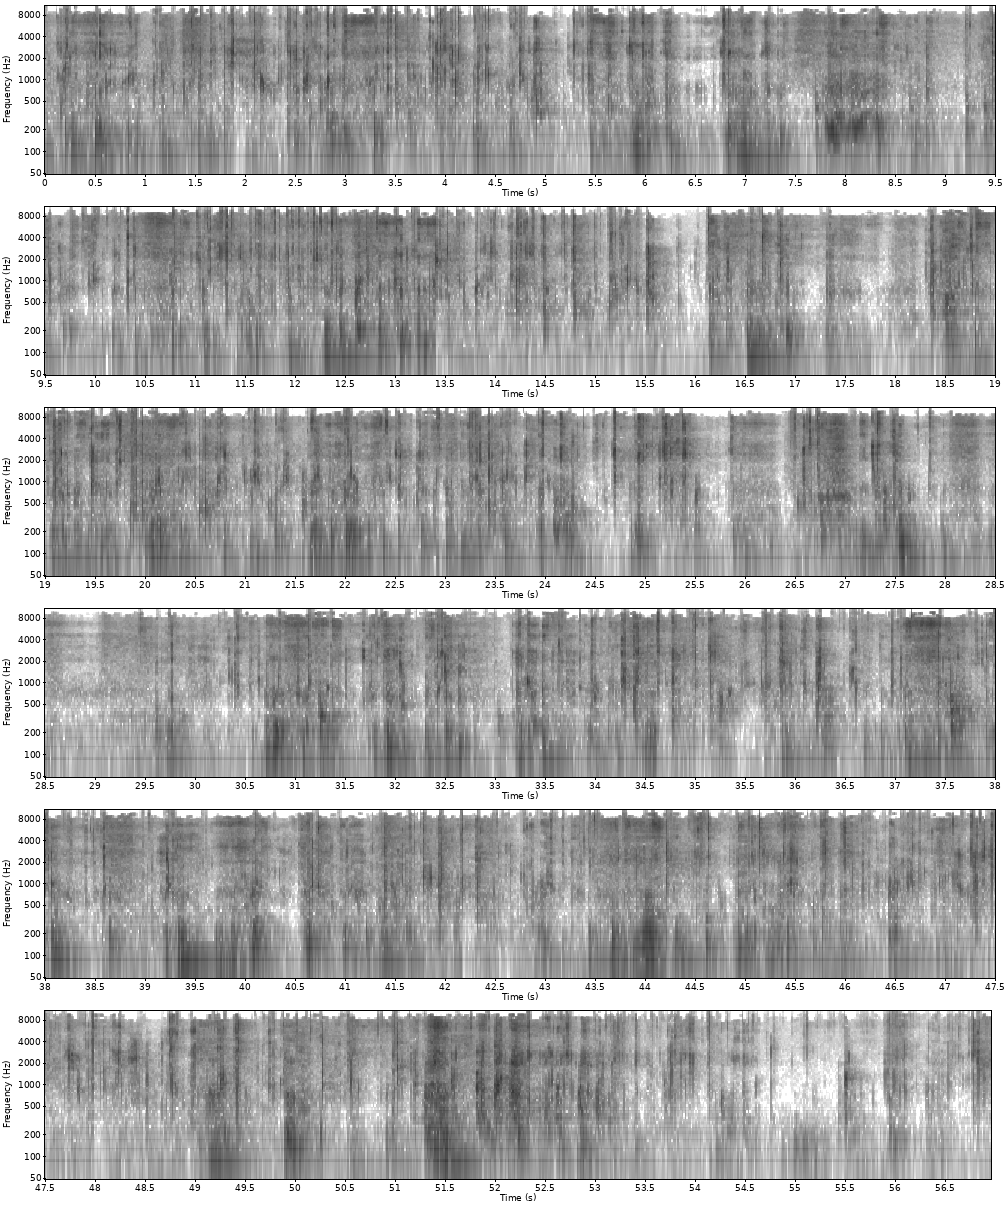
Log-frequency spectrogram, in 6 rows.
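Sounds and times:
dog chewing and lip smacking: 0.0s - 56.9s.

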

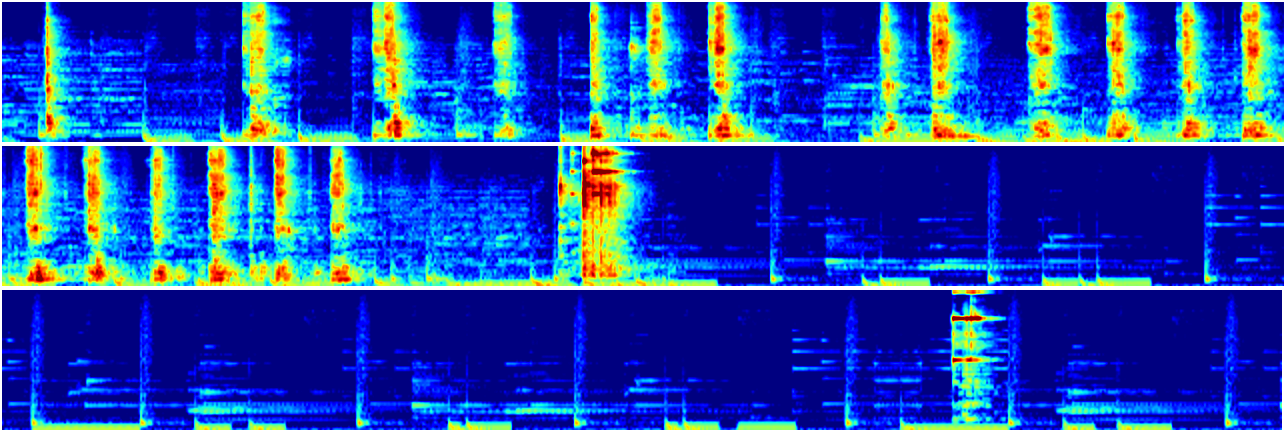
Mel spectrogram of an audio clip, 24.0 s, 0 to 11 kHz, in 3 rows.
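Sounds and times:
ratcheting wrench clicking: 1.5s - 1.7s, 2.3s - 4.7s, 5.5s - 10.2s, 11.5s - 11.9s, 22.0s - 22.2s
metallic clink: 11.5s - 12.0s, 22.0s - 22.2s.

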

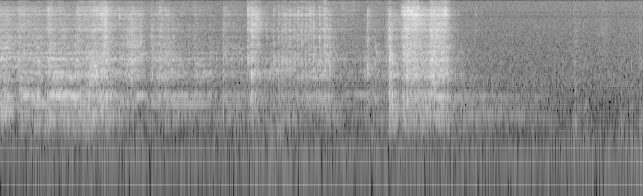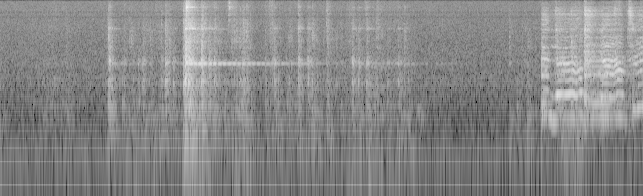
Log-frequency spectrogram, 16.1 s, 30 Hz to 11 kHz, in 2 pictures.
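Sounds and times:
knocks and creaks: 7.1s - 13.4s.

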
